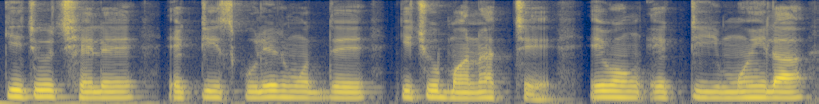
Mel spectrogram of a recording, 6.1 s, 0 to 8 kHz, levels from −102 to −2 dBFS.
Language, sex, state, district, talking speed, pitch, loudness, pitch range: Bengali, male, West Bengal, Jalpaiguri, 105 wpm, 125 Hz, -16 LUFS, 125-130 Hz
